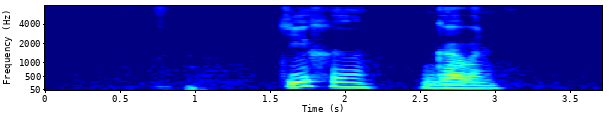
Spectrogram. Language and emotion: Russian, neutral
